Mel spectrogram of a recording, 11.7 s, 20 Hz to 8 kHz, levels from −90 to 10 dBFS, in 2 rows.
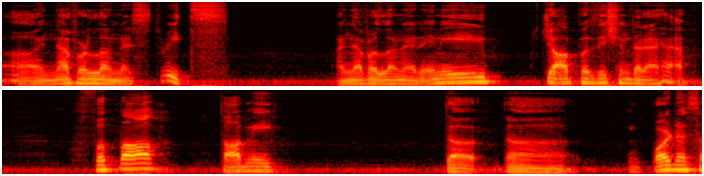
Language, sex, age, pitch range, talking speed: English, male, 30-49, 85-120 Hz, 110 wpm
